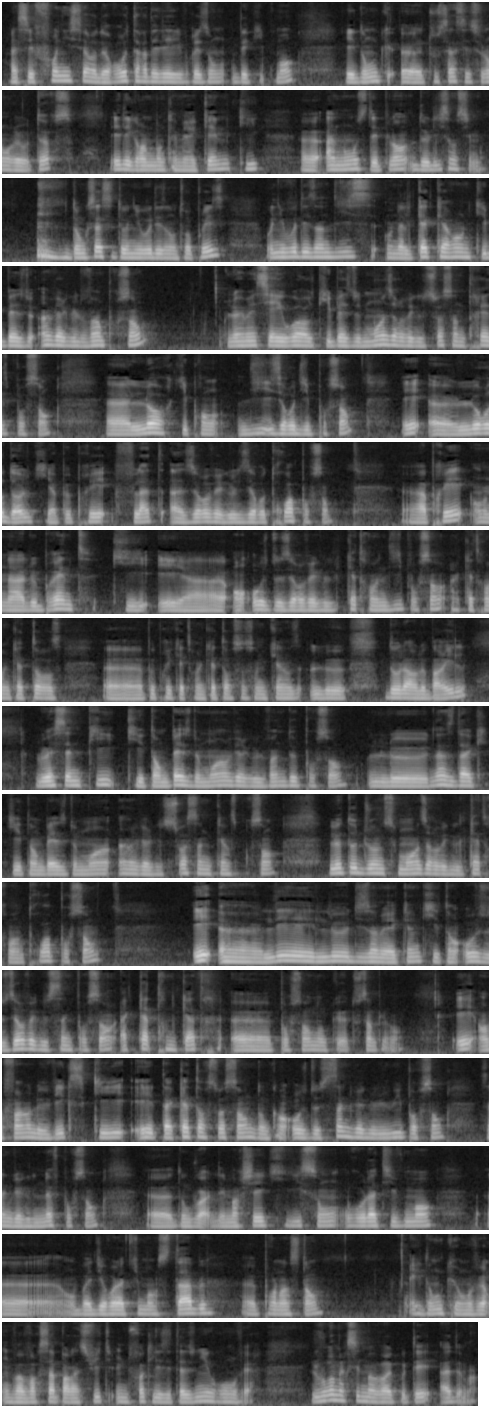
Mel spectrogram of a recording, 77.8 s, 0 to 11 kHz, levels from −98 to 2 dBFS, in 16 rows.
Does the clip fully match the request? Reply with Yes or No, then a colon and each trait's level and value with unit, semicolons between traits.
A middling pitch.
No: low, 120 Hz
